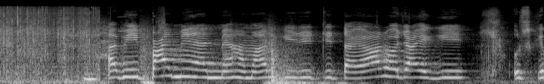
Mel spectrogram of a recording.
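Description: A young boy speaks clearly and close by.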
